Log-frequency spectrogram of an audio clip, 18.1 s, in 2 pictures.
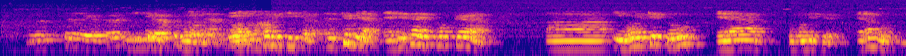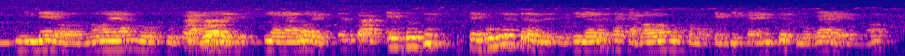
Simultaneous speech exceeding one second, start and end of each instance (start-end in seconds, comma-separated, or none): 1.2-2.6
